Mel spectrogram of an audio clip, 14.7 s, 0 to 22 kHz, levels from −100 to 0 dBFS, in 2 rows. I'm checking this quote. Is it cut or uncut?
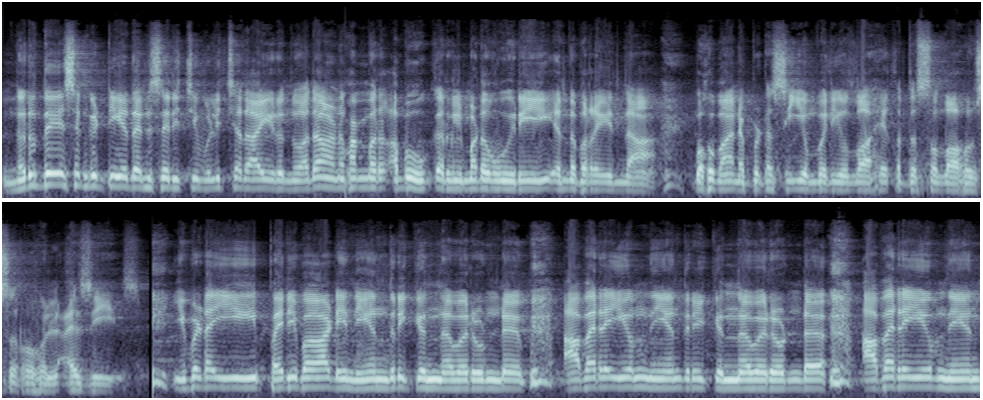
cut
